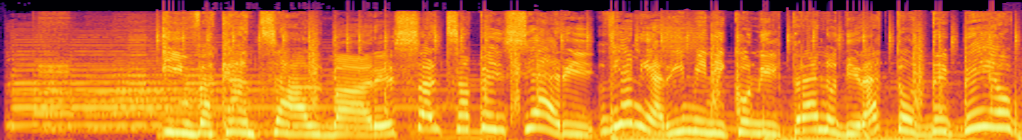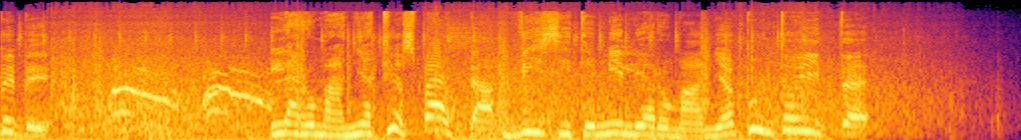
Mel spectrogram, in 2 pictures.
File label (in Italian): campagna pubblicitaria radio; db bahn; magnumadv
